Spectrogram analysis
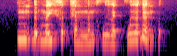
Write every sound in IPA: nɨ̰˧˨ŋɗə̰˧˨wmɛ˨˦jhə˨˩t̚ hɛ˧˩mnə˧nhwɨ̤˨˩lɛ˨˩k̚ hwɨ˨˦ə̯ ɗə̰˧˨nʔ

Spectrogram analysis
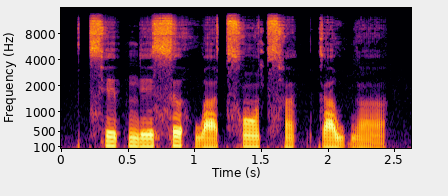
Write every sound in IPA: t͡sʰe˦p̚ŋe˧ sə˥˧hwa˨˩t͡sʰɔ̃˧t͡sʰã˨t̚ ka˧wɡã˨˩

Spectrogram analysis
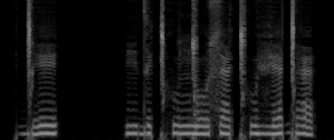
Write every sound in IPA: ɡ͡ǀe | id̪eǀʰu ŋ͡ǀosæǀʰu vʲæɡ͡ǀæ

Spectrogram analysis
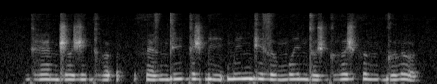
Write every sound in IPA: ɡʱɛːnd͡ʒəːʒiɡʱɵʔ | θɛzndiː ɡɛʒɓiːʔmiː ŋɡi zɯ ŋʷiːndɵʒɡʱəːʒ θɯŋəɡɯlɵ

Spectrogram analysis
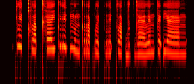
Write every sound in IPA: kli˥˩t̚pʰla˨˩t̚kʰɛː˦˥jtri˥˩ʔ nu˩˦n tra˥˩k̚ple˨˩k̚pri˦˥ʔkla˨˩k̚ dɯ˨˩k̚ dɛː˩˦ le˦˥nte˦˥ʔjɛː˧ŋ

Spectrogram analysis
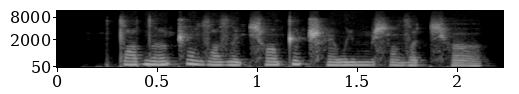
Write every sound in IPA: tˤi dãʈ͡ʂõzˤɛzẽ t͡ɕʰĩtˤĩʈ͡ʂʰɛ̃ wimɯɕẽzˤe t͡ɕʰʌ

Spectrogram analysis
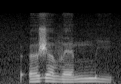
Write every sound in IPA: ʔœʒɜ βɛmːi

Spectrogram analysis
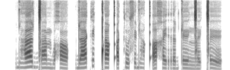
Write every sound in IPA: ɖʱaːɖɡ͡ǀaːmboχɔ | ɖaːkɛ ǃɐ qʼɐk ɾusɨɖʱɐ qʼaχeraɖ ʈɘːŋ͡ǀɘːǀɘː

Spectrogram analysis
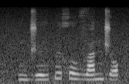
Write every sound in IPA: nd͡ʒøi̯ɓøxou̯ vand͡ʒɔ

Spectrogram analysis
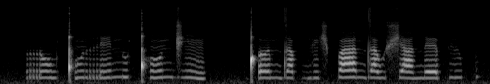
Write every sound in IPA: rowǃʼũ renu ǃʰõnd͡ʒẽ | ǃʼʌndap bʲɛ̃ʃpandaw ʃanɛpʲɯp

